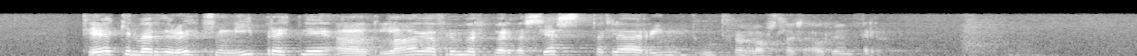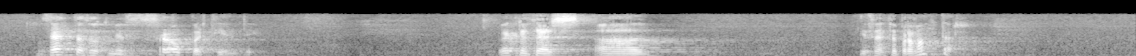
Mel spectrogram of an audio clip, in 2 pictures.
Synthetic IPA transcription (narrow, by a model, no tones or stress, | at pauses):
t̪ʰɛːcɪnvɛɾðʏɾʏhpsɔniːpɾejht̪nɪaðlaːɣafɾʏmvœr̥pvɛɾðasjɛ̥st̪aklɛɣarint̪uːt̪fɾawlɔst̪la̰xsa̰wr̥ʏðʏmfejra | ɔθɛht̪aθowht̪mɛfɾaːwpajɾ̥t̪ʰiːɪnt̪ɪ | vɛknaθɛsað | jaθɛht̪apaɾavan̥t̪aɾ̥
